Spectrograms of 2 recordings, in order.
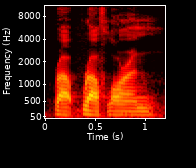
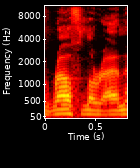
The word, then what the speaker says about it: Ralph Lauren: So I've always, growing up, kind of, and I was told it was Ralph Lauren as a kid, even though it's not. It's Ralph Lauren. So my whole life I've been saying it wrong.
